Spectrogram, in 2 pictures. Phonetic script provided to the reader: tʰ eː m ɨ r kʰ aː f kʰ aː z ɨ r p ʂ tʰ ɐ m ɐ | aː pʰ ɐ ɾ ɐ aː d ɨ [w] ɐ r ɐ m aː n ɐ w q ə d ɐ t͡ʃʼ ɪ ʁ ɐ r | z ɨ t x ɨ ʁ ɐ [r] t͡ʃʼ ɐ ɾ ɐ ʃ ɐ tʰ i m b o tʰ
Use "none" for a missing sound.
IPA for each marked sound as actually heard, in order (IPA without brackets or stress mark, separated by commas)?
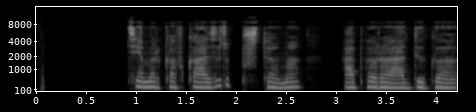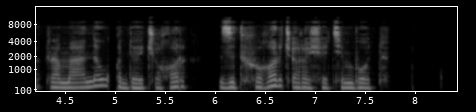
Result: ɣ, r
